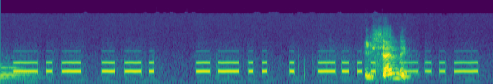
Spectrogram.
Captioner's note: electronic beeping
